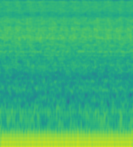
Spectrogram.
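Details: Honda Fit with idle speed surging up and down at stops, vibration and engine noise: steady low thrum with regular pulsing shake; flow test shows two injectors losing pressure, causing rough idle.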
